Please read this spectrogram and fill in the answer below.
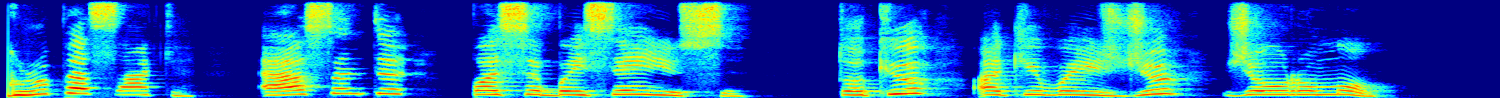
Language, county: Lithuanian, Šiauliai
